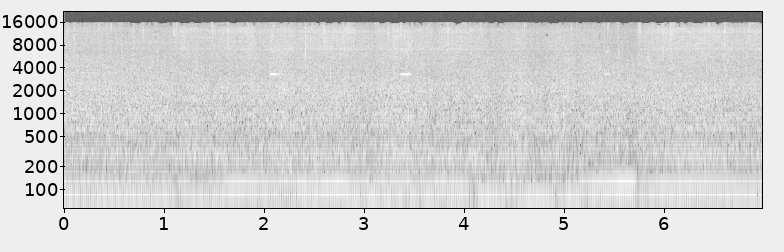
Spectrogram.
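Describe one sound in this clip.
A heavy engine rumbles low and steady.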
